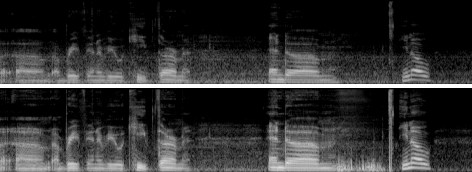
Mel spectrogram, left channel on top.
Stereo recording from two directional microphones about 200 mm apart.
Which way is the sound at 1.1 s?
35° right (ahead or behind).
